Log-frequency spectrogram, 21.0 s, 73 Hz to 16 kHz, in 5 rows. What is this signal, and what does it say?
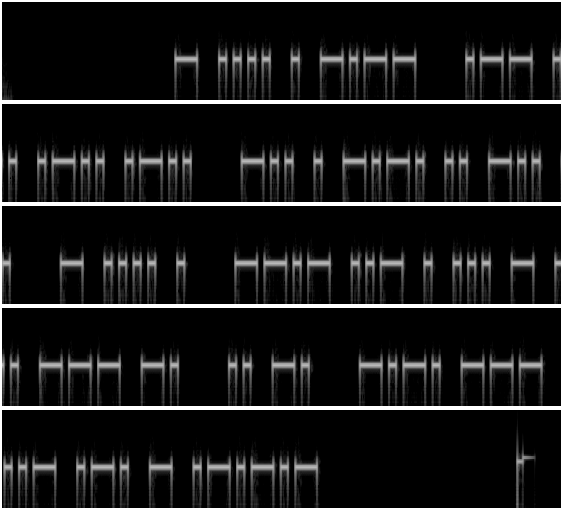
Morse code, heard as a keyed tone, about 22 wpm, 700 Hz. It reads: THEY WILL DECIDE THE QUESTION IN COURT.
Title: Sentences from Top 1600 Words 22wpm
